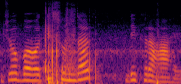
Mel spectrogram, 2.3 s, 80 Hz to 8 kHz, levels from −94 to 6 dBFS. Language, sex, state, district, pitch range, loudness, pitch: Hindi, female, Jharkhand, Jamtara, 190-230 Hz, -23 LUFS, 215 Hz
